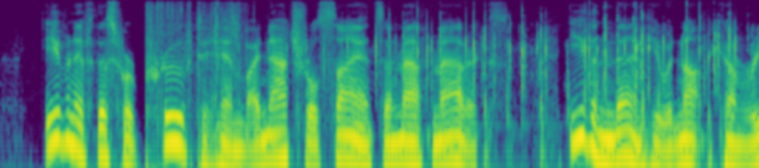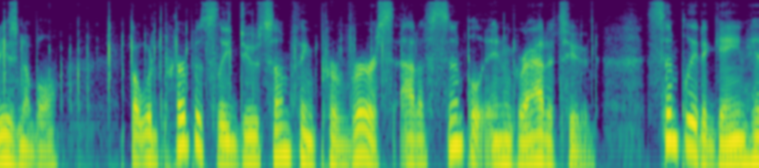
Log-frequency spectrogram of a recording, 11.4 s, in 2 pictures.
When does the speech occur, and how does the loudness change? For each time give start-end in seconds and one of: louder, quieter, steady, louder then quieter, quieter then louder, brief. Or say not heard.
0.3-11.3 steady.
